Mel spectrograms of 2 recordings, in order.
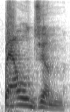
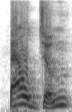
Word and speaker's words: Belgium: aquarium and medium okay one common exception to the ium rule is the country Belgium so instead of aluminium Belgium is just simply pronounced um Belgium Belgium Belgium okay so remember Belgium is an exception to that rule the second way we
